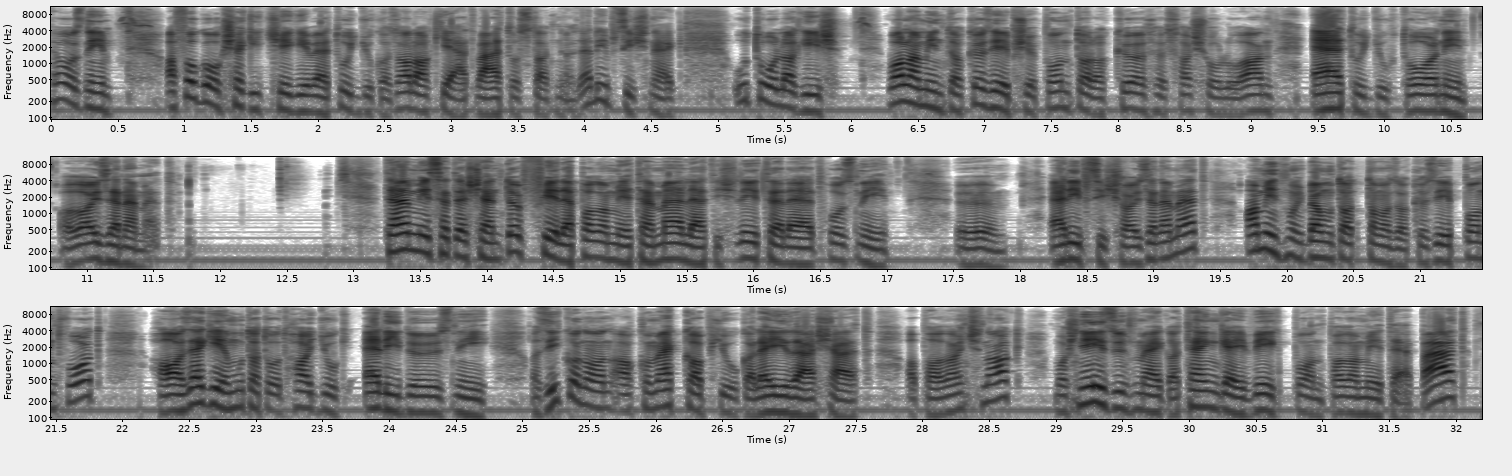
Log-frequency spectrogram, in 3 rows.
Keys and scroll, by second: 12.5 Delete.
